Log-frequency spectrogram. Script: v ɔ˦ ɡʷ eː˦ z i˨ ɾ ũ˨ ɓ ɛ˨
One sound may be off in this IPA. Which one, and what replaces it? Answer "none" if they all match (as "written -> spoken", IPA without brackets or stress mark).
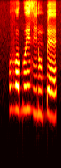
none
